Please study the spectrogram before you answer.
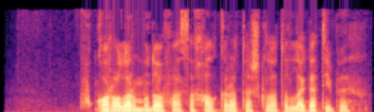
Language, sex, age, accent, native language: Uzbek, male, 25-34, Qoraqalpog'iston, Uzbek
